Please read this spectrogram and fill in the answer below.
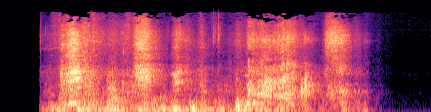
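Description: Dogs growling in a series of rough bursts, typical of dogs play-fighting.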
